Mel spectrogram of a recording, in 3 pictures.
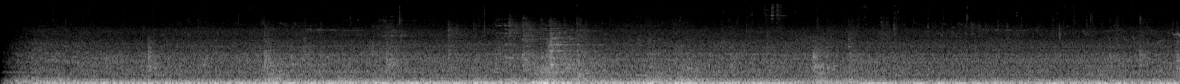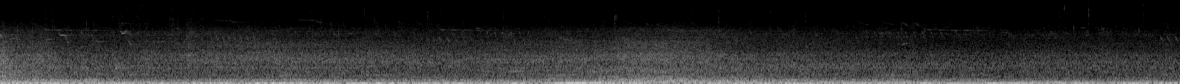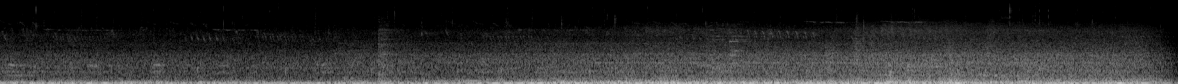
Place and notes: all the mornings of the ... - mar 19 2013 tue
